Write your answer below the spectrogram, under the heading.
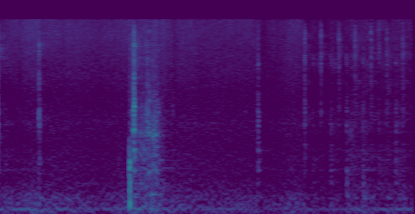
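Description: Faint computer keyboard keystrokes over near-silent room tone, with one short louder clatter of keys about a second and a half in and scattered light taps near the end.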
